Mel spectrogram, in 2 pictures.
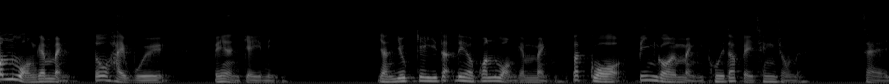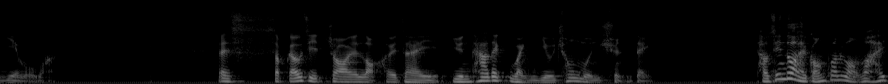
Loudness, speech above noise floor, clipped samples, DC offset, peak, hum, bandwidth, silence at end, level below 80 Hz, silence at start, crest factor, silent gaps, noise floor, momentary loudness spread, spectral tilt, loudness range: -43 LUFS; 26 dB; under 0.1%; under 0.1%; -22 dBFS; none; 17.5 kHz; 0 s; -70 dBFS; 0 s; 22 dB; none; -69 dBFS; 14 LU; -6 dB/octave; 9 LU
